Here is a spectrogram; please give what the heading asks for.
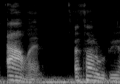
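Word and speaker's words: Alleyn: the Y is silent. Yeah. Because she says it's pronounced Alan.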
